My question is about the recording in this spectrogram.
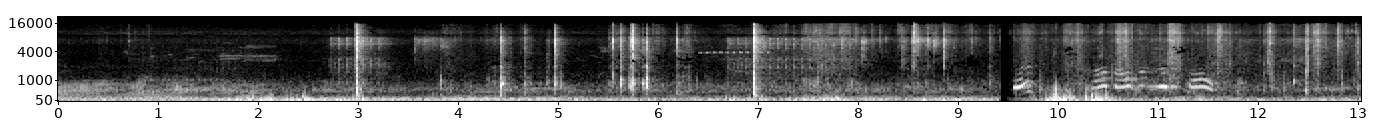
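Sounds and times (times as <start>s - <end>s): steady low rumble: 0.0s - 13.0s
airsoft gun shots: 2.7s - 3.8s.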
